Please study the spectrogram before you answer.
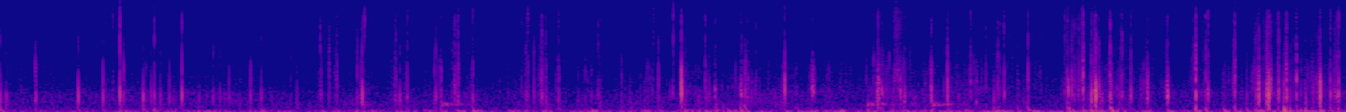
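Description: A printed beeswax-coated cotton food wrap folded around a small bar-shaped item, held in both hands, is scratched and tapped with long white acrylic nails. Quiet, dense, crisp clicks and papery crinkles with very short decay fill the clip, building into busier bursts toward the end.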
